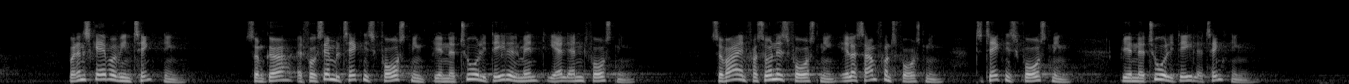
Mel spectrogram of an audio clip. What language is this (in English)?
Danish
